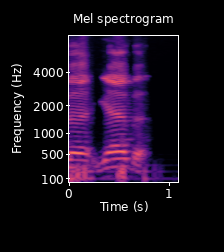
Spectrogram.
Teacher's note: Huruf ba sukun itu harus qalqalah mantul.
